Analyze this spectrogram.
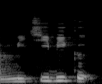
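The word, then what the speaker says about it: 導く: Đọc là michibiku.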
